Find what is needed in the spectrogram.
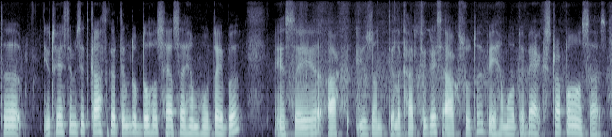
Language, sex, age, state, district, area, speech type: Kashmiri, male, 30-45, Jammu and Kashmir, Anantnag, rural, spontaneous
